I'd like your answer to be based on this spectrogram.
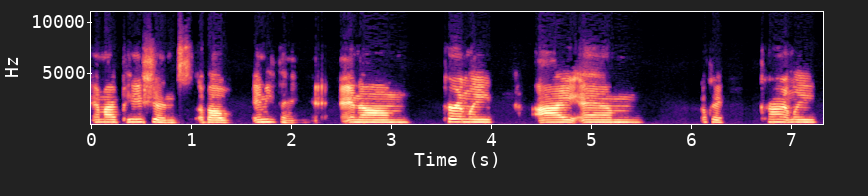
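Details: Stuttering in a 27-year-old who identifies as a person who stutters, speaking at an online stuttering association open mic.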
